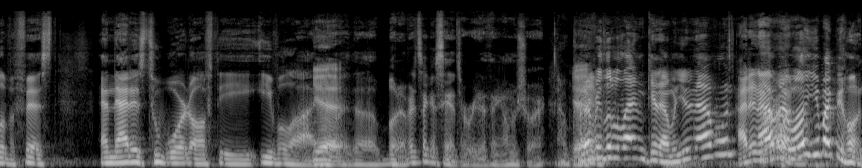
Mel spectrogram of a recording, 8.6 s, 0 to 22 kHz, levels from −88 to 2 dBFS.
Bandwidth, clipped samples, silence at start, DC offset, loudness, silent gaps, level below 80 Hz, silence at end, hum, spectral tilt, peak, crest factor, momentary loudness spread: 16.5 kHz; under 0.1%; 0 s; under 0.1%; -24 LUFS; none; -52 dBFS; 0 s; none; -5 dB/octave; -4 dBFS; 22 dB; 18 LU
